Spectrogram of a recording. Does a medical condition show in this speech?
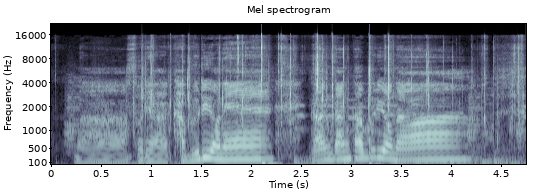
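No.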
